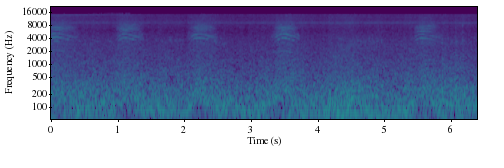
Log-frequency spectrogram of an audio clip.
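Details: A very excited Black-capped gnatcatcher (Polioptila nigriceps) at California Gulch in August 2014 gives thin, nasal, mewing calls, five in six seconds at irregular spacing, over a steady background hiss.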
